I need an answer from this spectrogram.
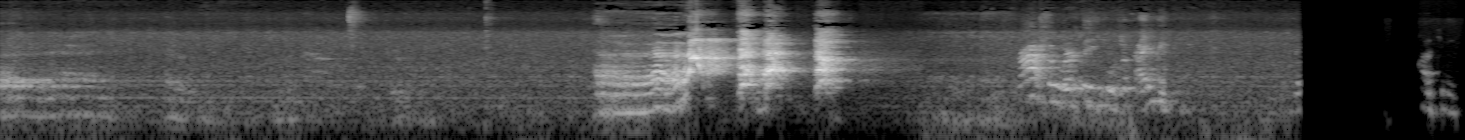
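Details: Golden Retriever playing with its owner, giving a burst of loud barks and yips around the middle, then a second softer cluster of yelps and whimpering sounds, with low background rumble at the start.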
